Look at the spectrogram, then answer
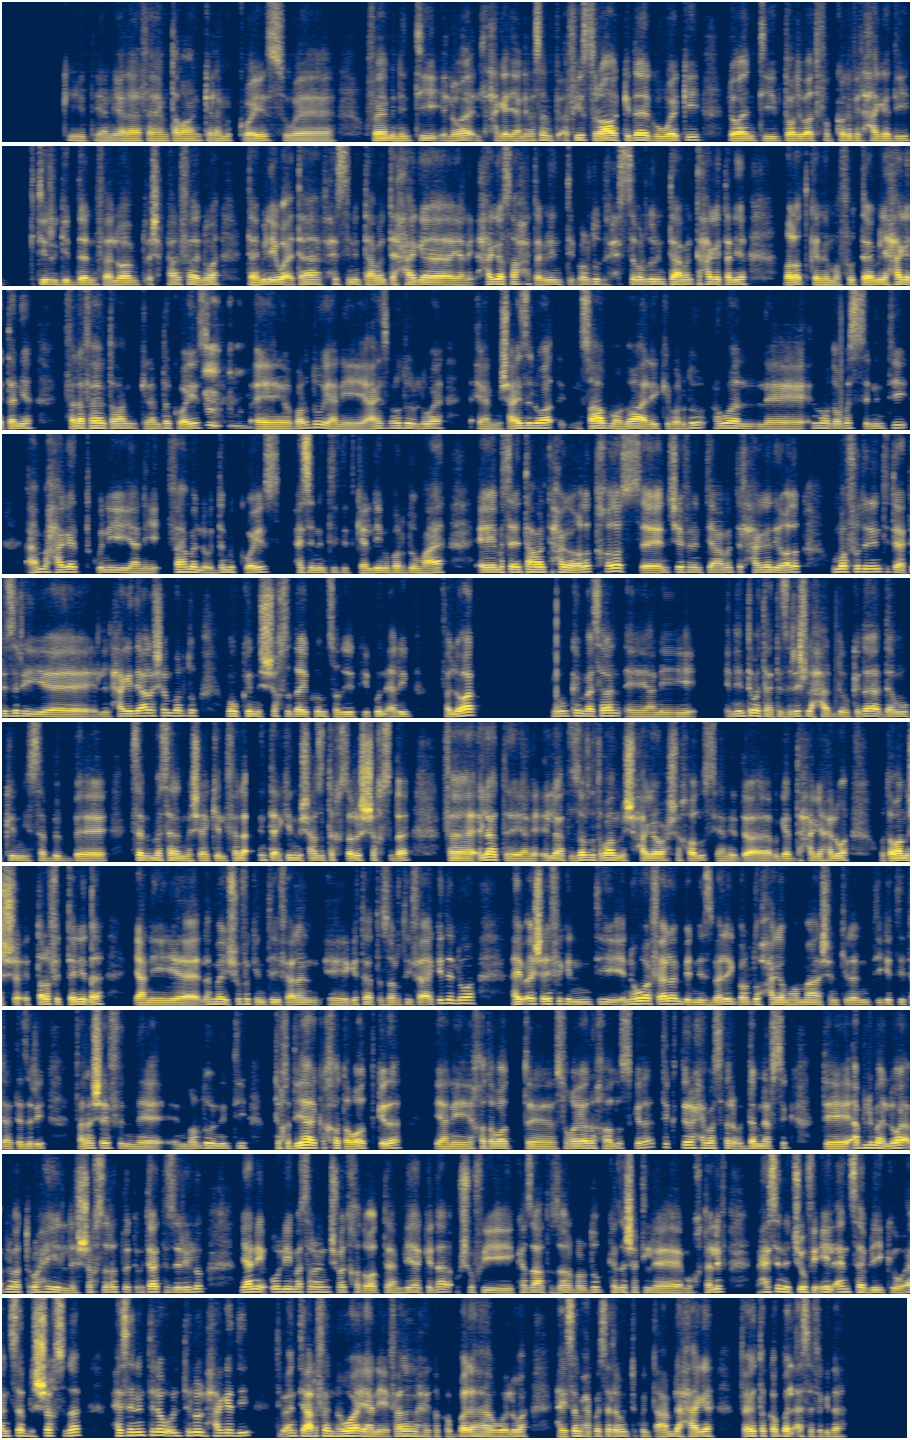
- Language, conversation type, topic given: Arabic, advice, إزاي أقدر أعتذر بصدق وأنا حاسس بخجل أو خايف من رد فعل اللي قدامي؟
- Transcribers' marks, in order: none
